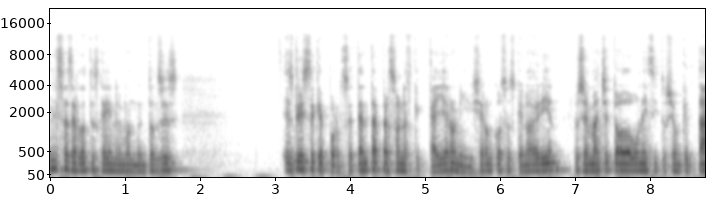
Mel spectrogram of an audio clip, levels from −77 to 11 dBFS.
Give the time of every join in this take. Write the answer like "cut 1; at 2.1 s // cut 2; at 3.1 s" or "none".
cut 1; at 3.2 s // cut 2; at 6.9 s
